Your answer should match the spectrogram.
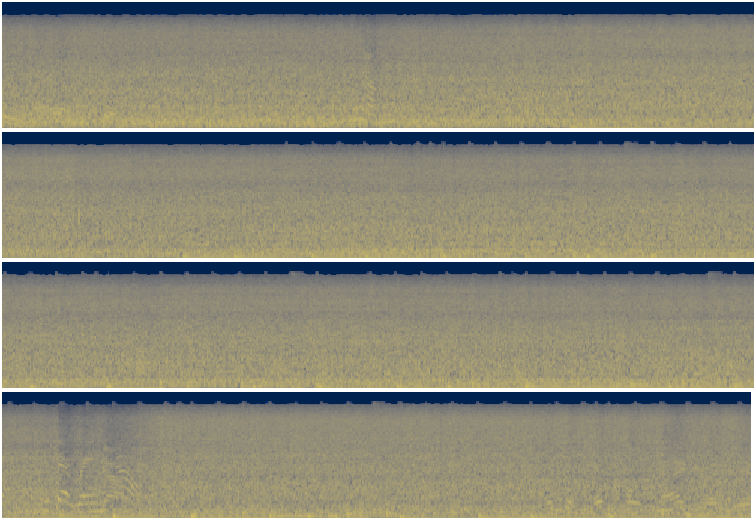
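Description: Large waterfall roaring: a loud, steady rush of falling water, with a wavering low rumble underneath.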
